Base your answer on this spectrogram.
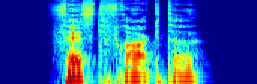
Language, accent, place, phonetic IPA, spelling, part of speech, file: German, Germany, Berlin, [ˈfɛstˌfr̺aːktə], festfragte, verb, De-festfragte.ogg
- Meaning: inflection of festfragen: 1. first/third-person singular preterite 2. first/third-person singular subjunctive II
